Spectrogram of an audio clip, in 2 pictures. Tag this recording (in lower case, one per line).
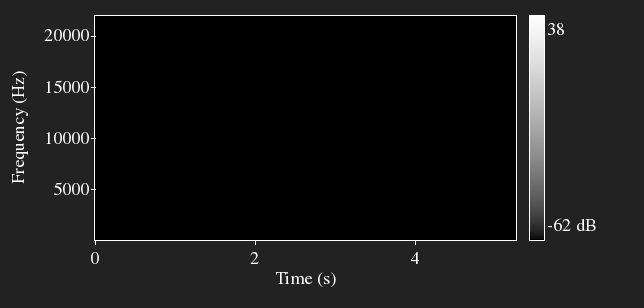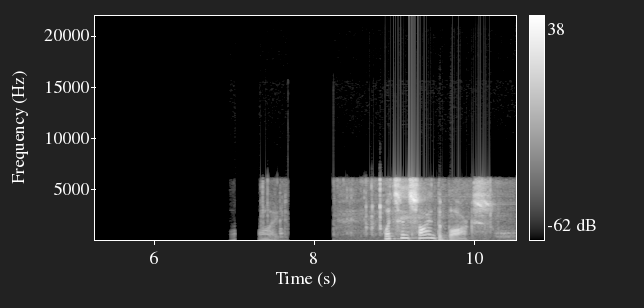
inside a small room
speech
silence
